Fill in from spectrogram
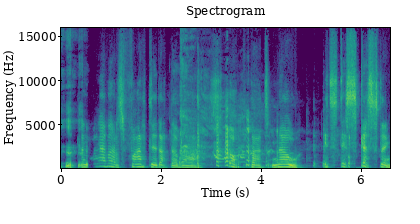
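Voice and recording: A put-on character voice, high-pitched, at a very slow pace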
